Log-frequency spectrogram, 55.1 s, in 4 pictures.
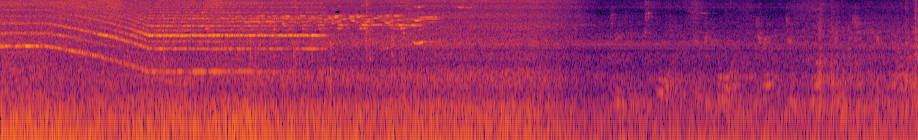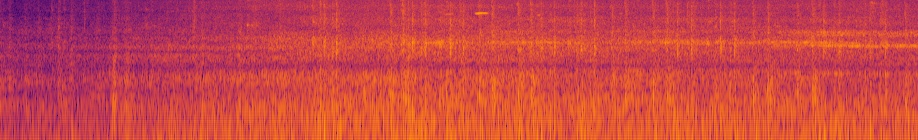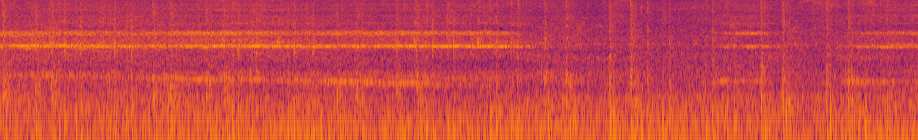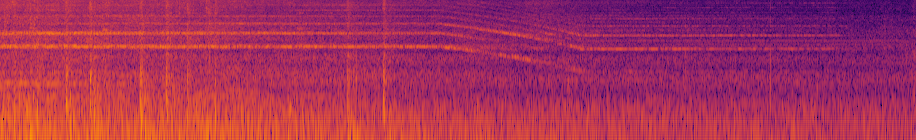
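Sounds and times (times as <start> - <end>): high wheel squeal: 0.0 - 7.0, 40.3 - 48.6
train wheels rumbling on rail: 0.0 - 8.6, 9.2 - 55.0
rail joint clicks: 13.4 - 45.1, 46.4 - 47.4.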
